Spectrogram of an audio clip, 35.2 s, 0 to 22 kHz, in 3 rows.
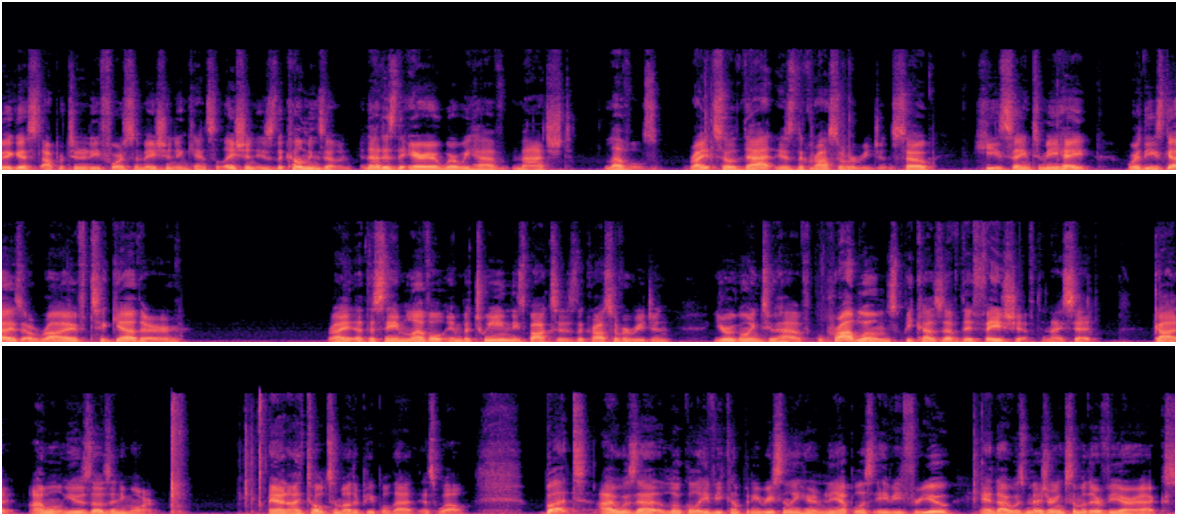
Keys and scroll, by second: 7.1 super+Tab, 8.4 alt+Tab, 25.1 BackSpace, 25.9 alt+Tab, 33.1 super+Tab.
